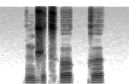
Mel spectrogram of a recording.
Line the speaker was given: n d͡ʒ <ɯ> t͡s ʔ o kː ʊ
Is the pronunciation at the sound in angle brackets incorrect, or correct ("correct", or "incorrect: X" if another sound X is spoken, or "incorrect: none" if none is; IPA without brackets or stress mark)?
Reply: correct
